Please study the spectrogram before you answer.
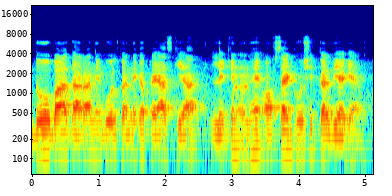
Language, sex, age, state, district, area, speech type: Hindi, male, 18-30, Madhya Pradesh, Bhopal, urban, read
